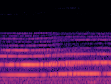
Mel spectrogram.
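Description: A woman's voice holding one long sung note in an a cappella arrangement, stepping up slightly in pitch about a second in, over a fainter steady lower held tone.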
